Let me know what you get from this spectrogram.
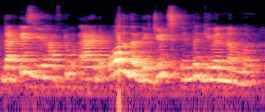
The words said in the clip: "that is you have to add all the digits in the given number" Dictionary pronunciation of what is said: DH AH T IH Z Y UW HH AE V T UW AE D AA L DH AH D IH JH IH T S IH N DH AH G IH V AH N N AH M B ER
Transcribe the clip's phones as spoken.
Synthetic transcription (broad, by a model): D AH T IH Z Y UW HH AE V T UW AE D AA L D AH D IH JH IH T S IH N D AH G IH V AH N N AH M B ER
